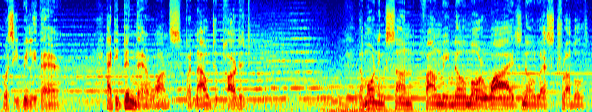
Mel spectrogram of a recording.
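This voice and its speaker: A man playing an anguished, grave shipwrecked sailor who narrates a pirate horror tale in solemn, measured, literary phrases. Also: low voice, steady tone. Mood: grim, mournful. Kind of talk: brooding first-person audiobook narration. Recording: music under the voice.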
